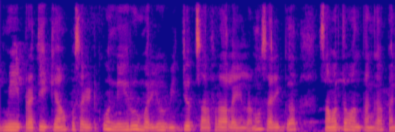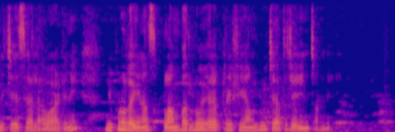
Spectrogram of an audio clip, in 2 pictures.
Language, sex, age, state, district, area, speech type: Telugu, female, 45-60, Andhra Pradesh, Nellore, rural, read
